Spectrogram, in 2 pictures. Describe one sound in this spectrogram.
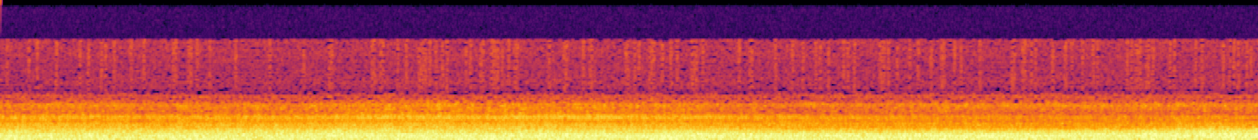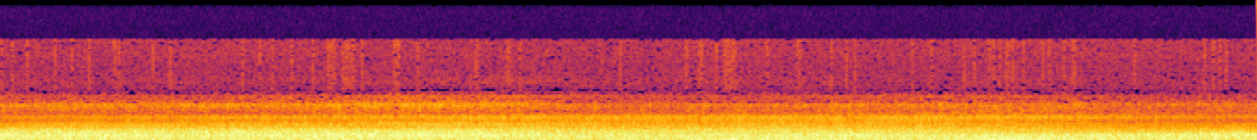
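Wind rushes loudly across the open beach.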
